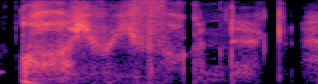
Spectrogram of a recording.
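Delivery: breathy whispered curse at the screen; whispered insult. Real, not acted. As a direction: hiss it under your breath. Muttering insult at the game.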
